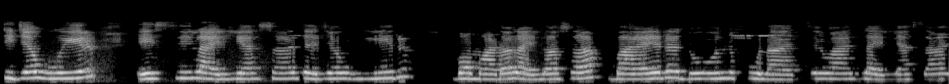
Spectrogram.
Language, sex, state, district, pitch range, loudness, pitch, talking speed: Konkani, female, Goa, North and South Goa, 250-275 Hz, -19 LUFS, 265 Hz, 100 wpm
